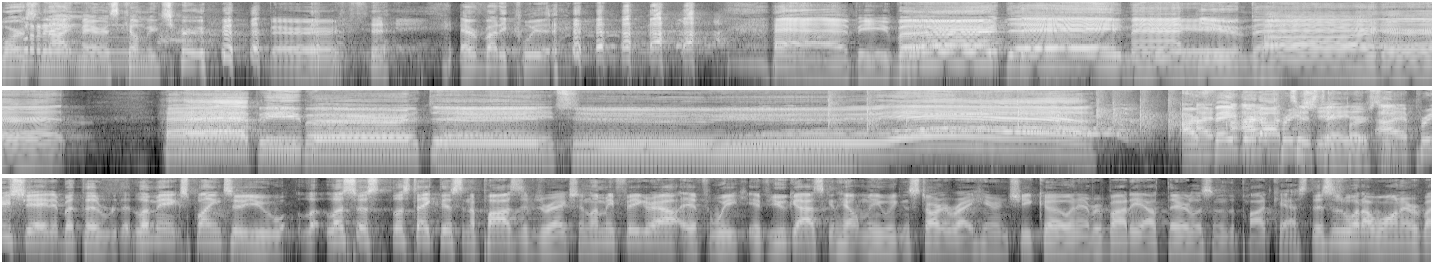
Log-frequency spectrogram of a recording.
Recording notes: LIVE in Chico, CA Living Room. This is the 3rd of 4 live episodes from our recent living room podcast tour.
